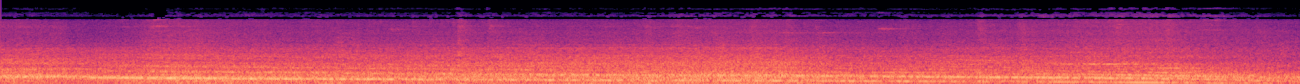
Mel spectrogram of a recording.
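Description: A metro train rumbles into the station, its motors whining lower as it brakes.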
